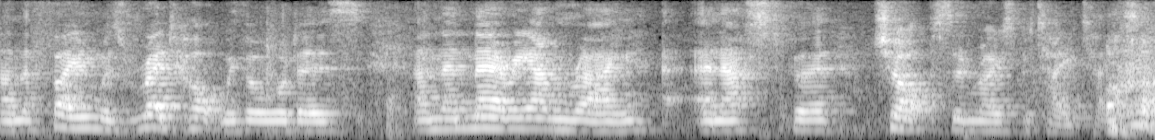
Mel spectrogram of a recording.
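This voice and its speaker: A speaker with a Lincolnshire accent talks at a fairly quick pace. Noticeable background noise is present. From England, Lincolnshire. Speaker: community member giving a speech. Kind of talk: speech read aloud at an event.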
